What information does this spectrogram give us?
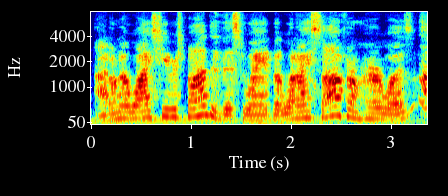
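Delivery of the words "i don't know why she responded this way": ordinary talk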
